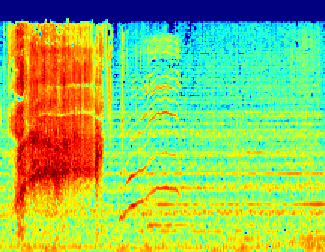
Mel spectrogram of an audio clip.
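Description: A creature lets out a loud, harsh, raspy shriek lasting about a second, followed by a thinner rising wail that trails off, then a low steady hum remains.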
